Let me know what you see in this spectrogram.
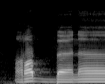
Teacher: এক আলিফ টান এর পরের শব্দের শুরুতে আলিফের আমজাহ থাকার কারণে এক আলিফের জায়গায় আপনাকে তিন আলিফ টান দিয়ে পড়তে হবে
